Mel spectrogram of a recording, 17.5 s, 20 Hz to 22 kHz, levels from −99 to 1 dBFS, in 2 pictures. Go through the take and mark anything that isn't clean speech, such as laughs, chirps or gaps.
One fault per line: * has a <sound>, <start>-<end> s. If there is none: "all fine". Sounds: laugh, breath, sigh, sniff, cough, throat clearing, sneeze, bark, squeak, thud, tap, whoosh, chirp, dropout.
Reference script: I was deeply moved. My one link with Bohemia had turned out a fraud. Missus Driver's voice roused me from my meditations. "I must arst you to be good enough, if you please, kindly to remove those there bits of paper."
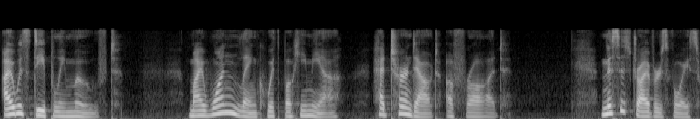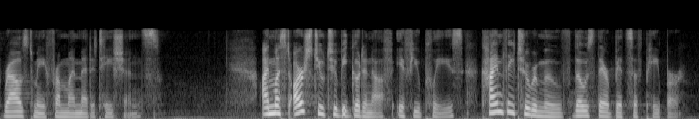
all fine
